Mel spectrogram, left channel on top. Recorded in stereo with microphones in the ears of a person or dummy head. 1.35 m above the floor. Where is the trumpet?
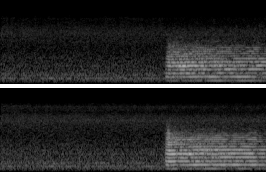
50° right (ahead or behind), 0.5 m.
